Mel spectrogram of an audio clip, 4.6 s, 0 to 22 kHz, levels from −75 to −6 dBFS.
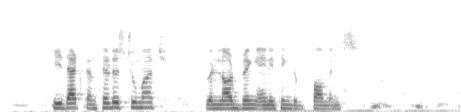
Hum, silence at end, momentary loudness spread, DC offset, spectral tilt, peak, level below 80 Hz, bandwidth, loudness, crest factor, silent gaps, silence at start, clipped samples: none; 0.2 s; 21 LU; under 0.1%; -6.5 dB/octave; -22 dBFS; -66 dBFS; 16 kHz; -40 LUFS; 20 dB; none; 0.5 s; under 0.1%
